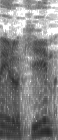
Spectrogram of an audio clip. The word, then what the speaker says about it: Elohim: Bizarrement dans la Torah, il est écrit Yud Kevavke, mais il se prononce comme même Elohim.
